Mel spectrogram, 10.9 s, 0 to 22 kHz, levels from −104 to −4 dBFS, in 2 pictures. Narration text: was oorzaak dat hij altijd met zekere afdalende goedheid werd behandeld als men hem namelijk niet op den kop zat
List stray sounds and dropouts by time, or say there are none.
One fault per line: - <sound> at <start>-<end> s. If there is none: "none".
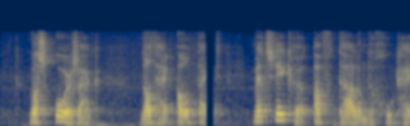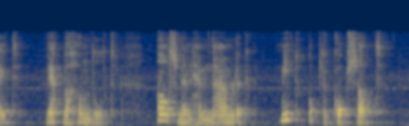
- dropout at 2.7-2.8 s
